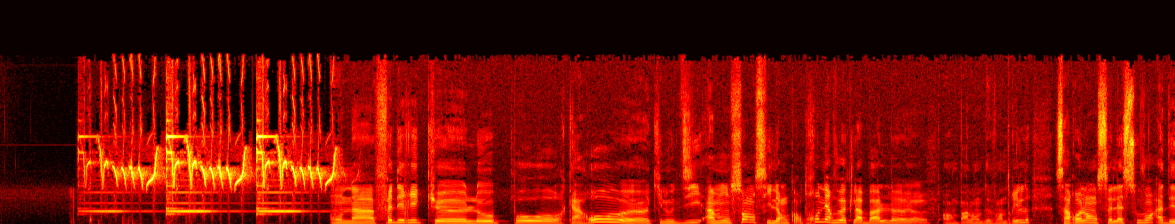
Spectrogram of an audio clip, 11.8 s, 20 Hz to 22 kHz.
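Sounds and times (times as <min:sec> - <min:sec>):
bird chirp and tweet sound effect: 0:00.8 - 0:03.6
speech: 0:03.3 - 0:11.7.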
